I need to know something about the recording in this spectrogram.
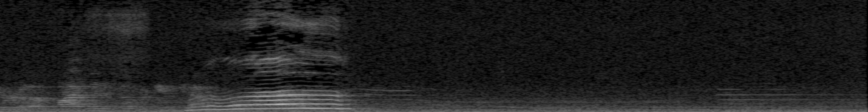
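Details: Indoor Bengal cat facing a neighbour's Persian cat through glass utters short meowing sounds, then a loud rising, wavering yowl of about one second, followed by quiet room noise and faint voices.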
